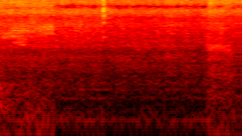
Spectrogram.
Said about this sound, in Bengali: মশলাটাকে আমি একটু ভালো করে কষিয়ে নেব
